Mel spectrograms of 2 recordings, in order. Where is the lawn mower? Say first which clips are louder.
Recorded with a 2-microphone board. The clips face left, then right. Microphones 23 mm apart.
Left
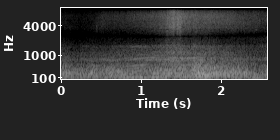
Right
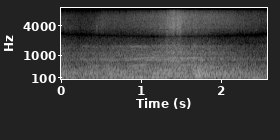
Right 3 dB; 60° right (ahead or behind); by 2.6 s 10° right (ahead or behind).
